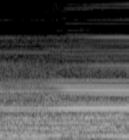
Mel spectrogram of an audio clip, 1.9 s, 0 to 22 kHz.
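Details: 12 V inverter droning with a steady electrical hum and a mid-pitched tone from its transformer; the fix is a 474 ceramic capacitor (250 V) across the 110/220 V transformer output, after which it runs silent.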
